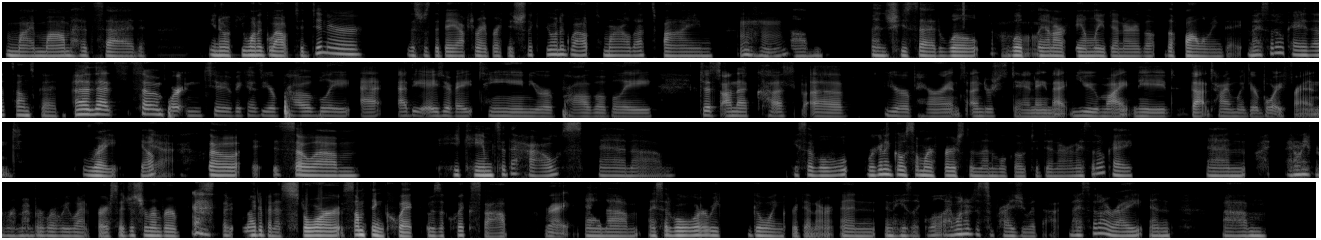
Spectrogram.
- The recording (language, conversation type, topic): English, unstructured, Why do you think celebrating achievements matters in our lives?
- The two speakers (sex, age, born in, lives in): female, 40-44, United States, United States; female, 45-49, United States, United States
- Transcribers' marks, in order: chuckle; tapping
